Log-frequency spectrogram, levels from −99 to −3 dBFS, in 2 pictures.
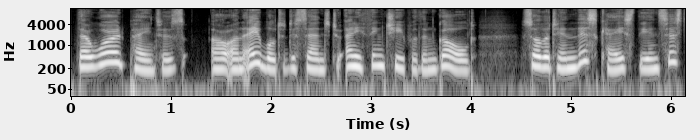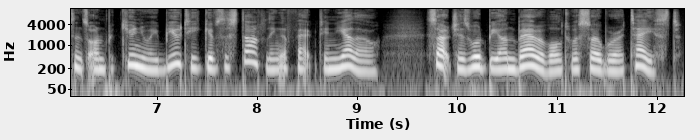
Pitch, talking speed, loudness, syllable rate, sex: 215 Hz, 175 wpm, -19 LUFS, 5.7 syllables/s, female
